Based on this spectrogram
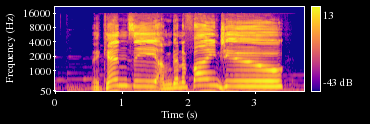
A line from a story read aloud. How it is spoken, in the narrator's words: he shouted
